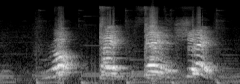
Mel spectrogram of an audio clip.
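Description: A girl and a woman chanting the rock-paper-scissors count together in four quick, evenly spaced beats, over quiet background music.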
